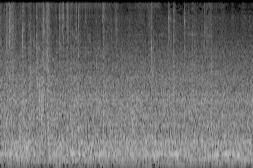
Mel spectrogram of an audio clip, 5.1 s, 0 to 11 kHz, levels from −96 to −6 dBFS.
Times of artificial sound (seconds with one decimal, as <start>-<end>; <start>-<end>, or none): 0.4-2.3; 2.7-3.2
